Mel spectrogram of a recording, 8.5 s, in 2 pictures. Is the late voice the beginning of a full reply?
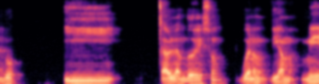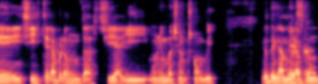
No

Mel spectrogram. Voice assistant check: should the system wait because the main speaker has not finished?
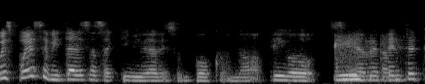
Yes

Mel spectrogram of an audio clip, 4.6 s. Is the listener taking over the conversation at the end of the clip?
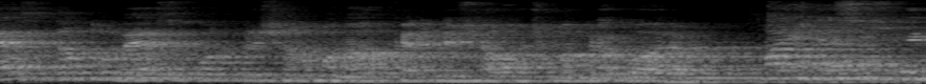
No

